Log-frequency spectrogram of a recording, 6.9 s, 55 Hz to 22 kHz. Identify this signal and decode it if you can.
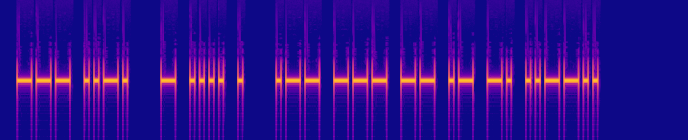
Morse code, heard as a keyed tone, about 25 wpm, 700 Hz. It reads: OF THE WOMAN?
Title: Sentences from Top 1400 Words 25wpm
